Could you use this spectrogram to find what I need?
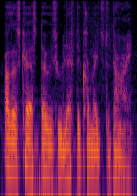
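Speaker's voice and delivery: ordinary delivery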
